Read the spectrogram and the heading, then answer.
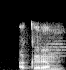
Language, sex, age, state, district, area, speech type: Urdu, male, 30-45, Delhi, Central Delhi, urban, spontaneous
